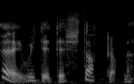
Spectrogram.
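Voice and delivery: terrible, atrocious put-on English accent. Imitating a company based in england: atrocious english accent. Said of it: "my atrocious English accent for that".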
